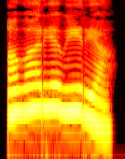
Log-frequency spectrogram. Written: ಅವಾರ್ಯವೀರ್ಯ

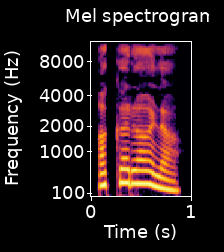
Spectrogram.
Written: ಅಕರಾಳ

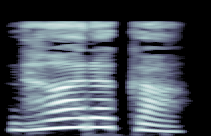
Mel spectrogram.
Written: ಧಾರಕ

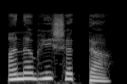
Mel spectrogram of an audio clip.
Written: ಅನಭಿಷಕ್ತ

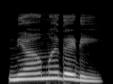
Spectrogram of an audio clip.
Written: ನ್ಯಾಮದಡಿ

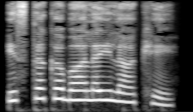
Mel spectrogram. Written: ಇಸ್ತಕಬಾಲಯಿಲಾಖೆ

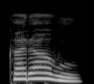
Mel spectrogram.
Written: ಕರಾವು

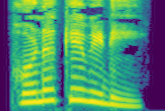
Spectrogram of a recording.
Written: ಹೆಣ್ಣುಗವಡೆ

